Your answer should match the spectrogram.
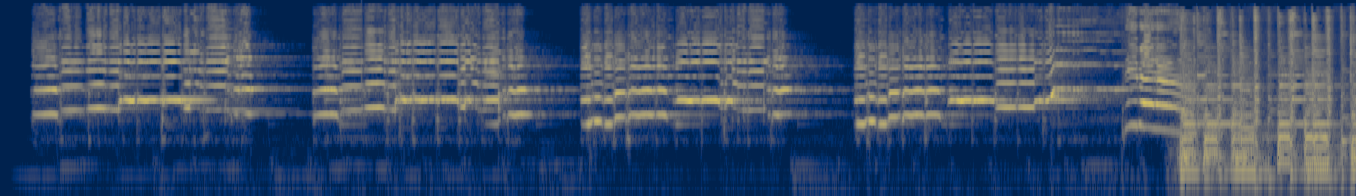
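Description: Chacarera introduction on solo violin: four melodic phrases, each about four seconds long with brief pauses between them. The last phrase ends in a falling slide, and at that point guitars and the rest of the folk group come in together.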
